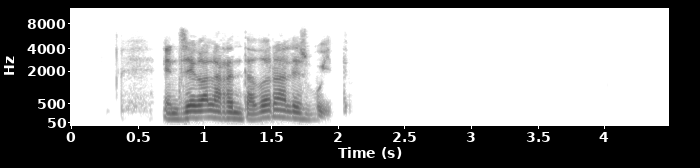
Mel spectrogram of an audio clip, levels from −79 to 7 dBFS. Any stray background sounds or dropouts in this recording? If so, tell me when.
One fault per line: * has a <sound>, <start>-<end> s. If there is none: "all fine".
all fine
